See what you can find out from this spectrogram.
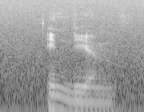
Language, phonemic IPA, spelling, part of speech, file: Dutch, /ˈɪndijʏm/, indium, noun, Nl-indium.ogg
- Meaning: indium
